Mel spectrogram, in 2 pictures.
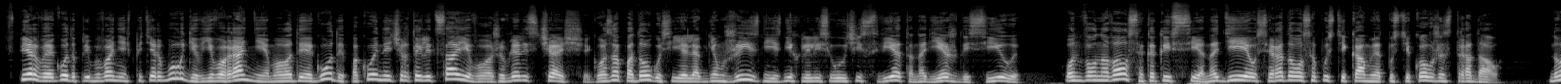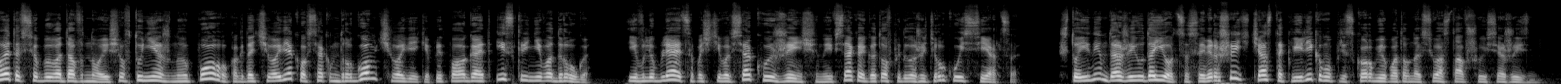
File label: Recorder; Запись на профессиональный рекордер; Huawei FreeBuds Pro 4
